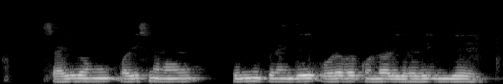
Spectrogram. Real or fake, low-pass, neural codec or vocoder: real; 7.2 kHz; none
